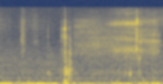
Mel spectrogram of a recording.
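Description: Ford Fiesta hatchback tailgate being unlatched and swung open: a click at the start and another a little under a second in, over a steady faint background hiss.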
